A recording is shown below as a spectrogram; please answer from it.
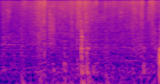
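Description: Faint handling sounds with one small click about a second in, as a detachable rear-seat tablet is lifted out of its dock in the centre armrest.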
